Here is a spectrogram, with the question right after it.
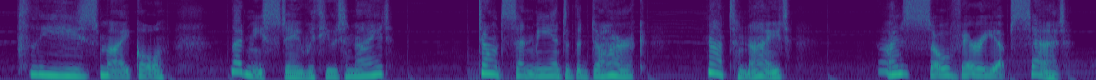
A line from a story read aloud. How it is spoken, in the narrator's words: moaned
